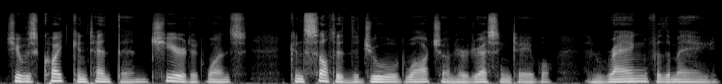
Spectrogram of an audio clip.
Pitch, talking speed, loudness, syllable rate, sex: 115 Hz, 175 wpm, -18 LUFS, 4.8 syllables/s, male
